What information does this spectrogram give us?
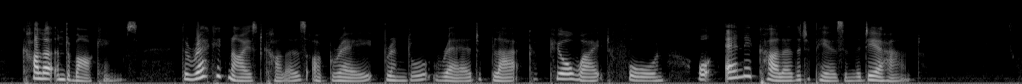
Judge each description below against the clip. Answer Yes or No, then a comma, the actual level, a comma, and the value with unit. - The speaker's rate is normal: No, slow, 130 wpm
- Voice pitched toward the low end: No, medium, 180 Hz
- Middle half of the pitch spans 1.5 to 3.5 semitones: No, wide, 5.4 semitones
